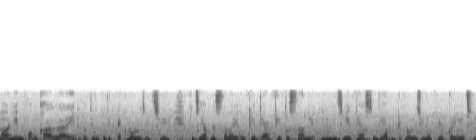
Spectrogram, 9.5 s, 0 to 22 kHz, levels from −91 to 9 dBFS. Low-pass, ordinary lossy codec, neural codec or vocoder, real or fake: none; none; none; real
